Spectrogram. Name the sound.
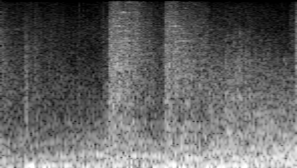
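boss explosion attack in video game Dark Souls III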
